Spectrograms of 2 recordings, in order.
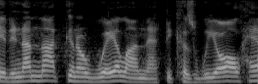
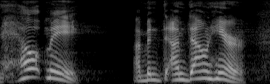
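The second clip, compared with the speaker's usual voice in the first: high-pitched, pleading cry; 5 semitones higher than usual. Telling a joke, the man stuck in a hole calls out again; yelling for help. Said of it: "the guy yells again".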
